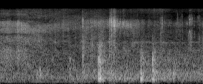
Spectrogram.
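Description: A freshly lit firework fuse hissing as it burns and throws sparks, with a few sharp clicks about a second in.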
